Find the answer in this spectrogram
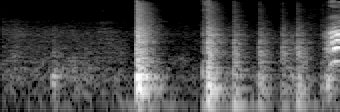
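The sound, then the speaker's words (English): A toy basketball bouncing during a child's game at home: several dull, uneven thuds. One louder hit is followed by quicker, irregular bounces. “Bounce it to me, Mum. Yes, I have to bounce it over there, and I have to get into the net.”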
